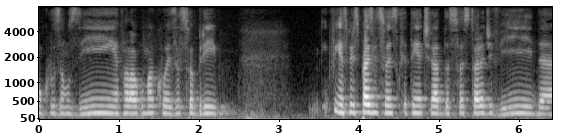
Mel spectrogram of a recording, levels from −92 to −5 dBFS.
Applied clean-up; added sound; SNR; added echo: none; none; none; none.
